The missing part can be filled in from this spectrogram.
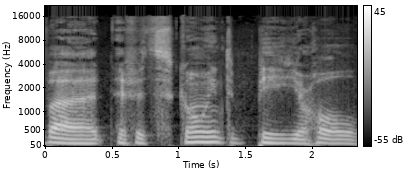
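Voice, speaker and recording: The recording is very clean, with a silent background. A man is speaking. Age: 60s. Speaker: mental health counselor and podcast co-host. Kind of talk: casual conversational podcast discussion.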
